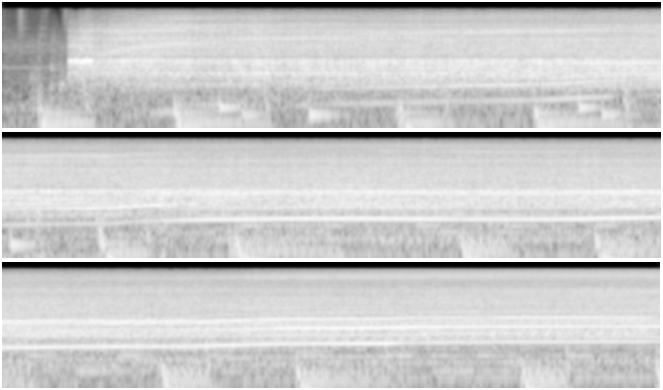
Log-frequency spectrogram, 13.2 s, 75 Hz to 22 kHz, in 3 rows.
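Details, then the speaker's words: Traxxas Rustler VXL 2WD RC truck after Boca ceramic bearing upgrade to rear end, break-in run on 3-cell battery at 4.15 volts per cell: smooth whine climbs steadily as wheels spin up, no grinding or clicking; healthy drivetrain. "So I'm going to go ahead and spin this guy up."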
